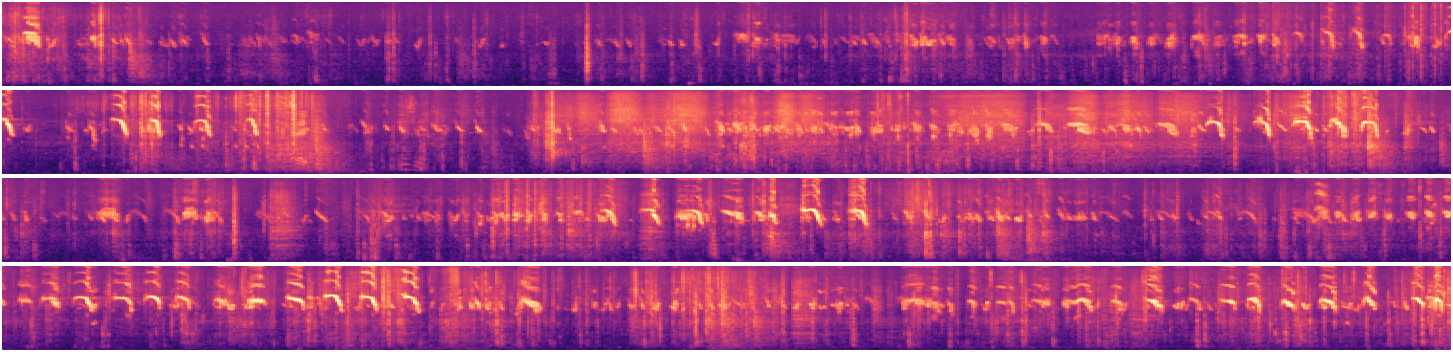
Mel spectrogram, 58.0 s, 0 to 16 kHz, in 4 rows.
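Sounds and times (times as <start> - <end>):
chicks peeping: 0.0 - 57.9
knocks and rustles: 15.2 - 29.4, 40.4 - 57.9.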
